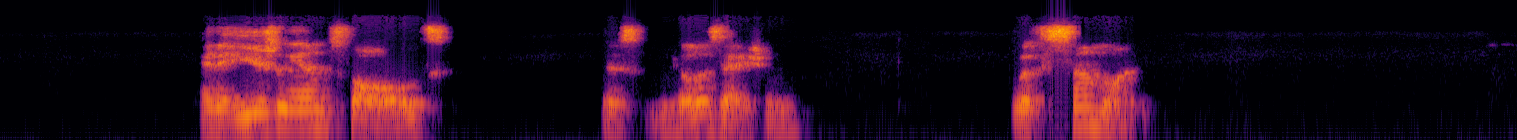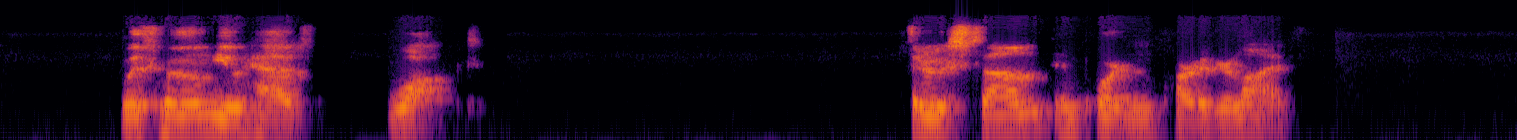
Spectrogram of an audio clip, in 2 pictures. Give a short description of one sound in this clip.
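An elderly man speaks calmly and slowly into a microphone, with long pauses, heard through an online call.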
